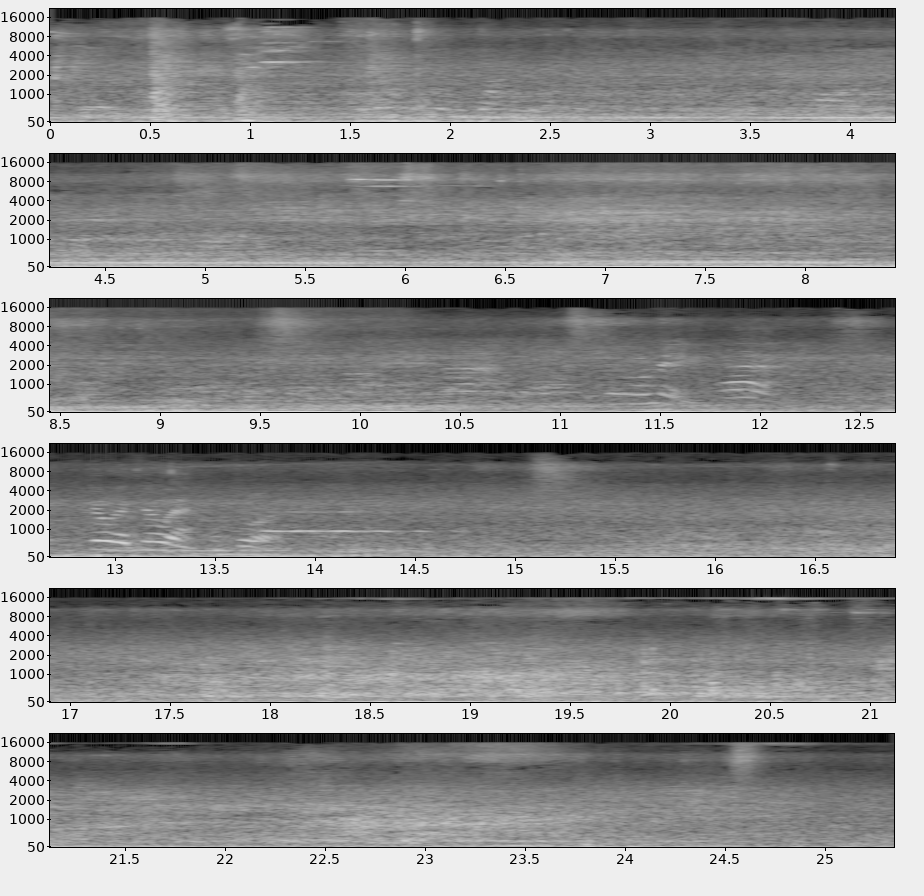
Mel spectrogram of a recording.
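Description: Light traffic passes along a street outdoors.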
